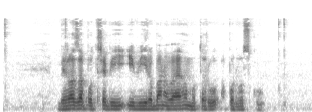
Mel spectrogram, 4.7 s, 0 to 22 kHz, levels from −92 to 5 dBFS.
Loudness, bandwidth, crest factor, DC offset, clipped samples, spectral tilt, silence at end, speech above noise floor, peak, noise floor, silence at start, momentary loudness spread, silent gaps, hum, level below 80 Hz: -27 LUFS; 11.5 kHz; 22 dB; under 0.1%; under 0.1%; -6 dB/octave; 0.75 s; 38 dB; -6 dBFS; -65 dBFS; 0.85 s; 10 LU; none; none; -58 dBFS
